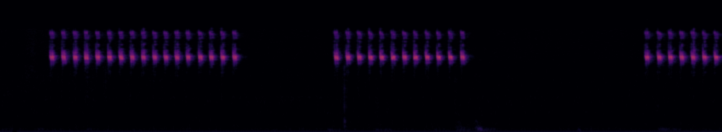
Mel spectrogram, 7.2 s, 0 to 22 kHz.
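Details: Loxoblemmus doenitzi, the large spotted cricket, recorded in 2020 by Korea's National Institute of Biological Resources: three bursts of quick, evenly spaced high chirping pulses, the first about two seconds long, with brief silent pauses and faint low rumble.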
